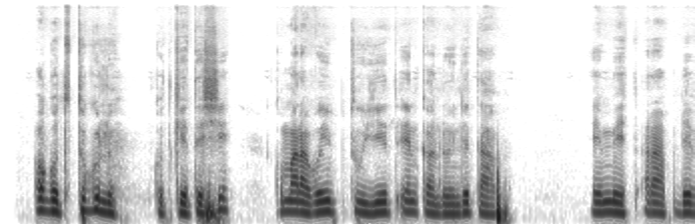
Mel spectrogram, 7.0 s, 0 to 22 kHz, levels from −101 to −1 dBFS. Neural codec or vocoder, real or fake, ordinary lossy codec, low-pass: none; real; none; 19.8 kHz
